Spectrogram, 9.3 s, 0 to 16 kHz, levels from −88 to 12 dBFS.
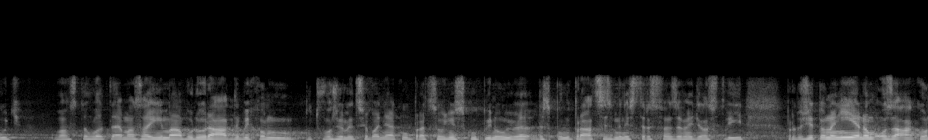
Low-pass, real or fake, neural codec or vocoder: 7.2 kHz; fake; codec, 16 kHz, 8 kbps, FunCodec, trained on LibriTTS, 25 frames a second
